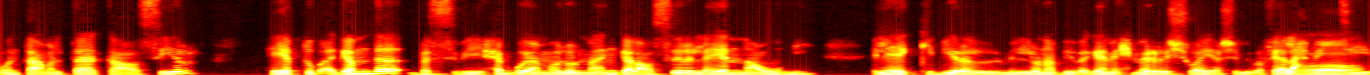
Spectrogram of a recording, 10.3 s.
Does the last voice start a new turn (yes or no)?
yes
